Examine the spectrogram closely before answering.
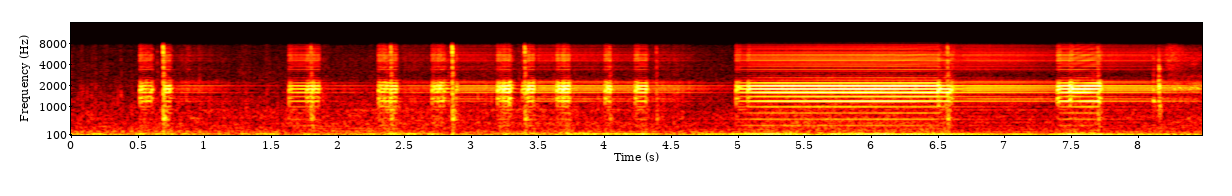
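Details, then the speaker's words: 2002 Mazda Tribute cranks but no start, no fuel pressure or prime: intermittent high-pitched electrical buzz in bursts with key on, engine off, loudest on top of transmission below battery; cause unknown. "hi guys um just wanted to produce that buzzing sound that comes from my throttle body"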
